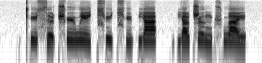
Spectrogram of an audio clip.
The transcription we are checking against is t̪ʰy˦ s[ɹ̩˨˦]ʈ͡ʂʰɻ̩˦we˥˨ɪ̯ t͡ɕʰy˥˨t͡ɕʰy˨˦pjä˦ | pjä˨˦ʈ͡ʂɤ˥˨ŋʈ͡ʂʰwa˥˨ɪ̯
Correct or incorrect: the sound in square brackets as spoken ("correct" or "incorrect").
incorrect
